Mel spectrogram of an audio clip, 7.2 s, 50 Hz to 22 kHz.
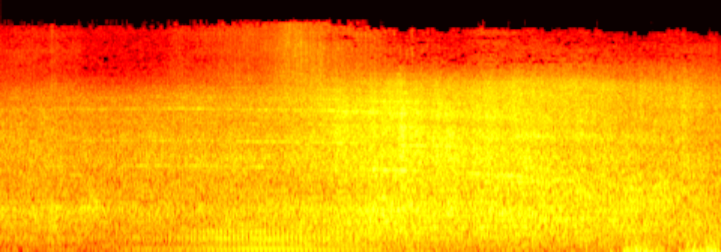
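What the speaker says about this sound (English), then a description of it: "We have TAP Portugal from Sao Paulo, A330 Neo." A TAP Portugal Airbus A330neo arriving from São Paulo lands at Lisbon Airport, its jet engine roar swelling into a broad, loud rush with wind buffeting the microphone.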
